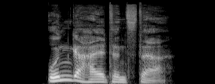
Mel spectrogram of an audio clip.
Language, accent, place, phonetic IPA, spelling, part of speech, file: German, Germany, Berlin, [ˈʊnɡəˌhaltn̩stɐ], ungehaltenster, adjective, De-ungehaltenster.ogg
- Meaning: inflection of ungehalten: 1. strong/mixed nominative masculine singular superlative degree 2. strong genitive/dative feminine singular superlative degree 3. strong genitive plural superlative degree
